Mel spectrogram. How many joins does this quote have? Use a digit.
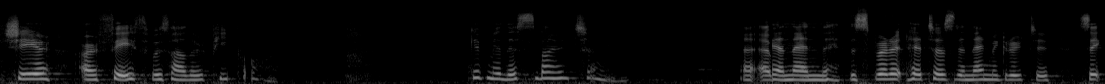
3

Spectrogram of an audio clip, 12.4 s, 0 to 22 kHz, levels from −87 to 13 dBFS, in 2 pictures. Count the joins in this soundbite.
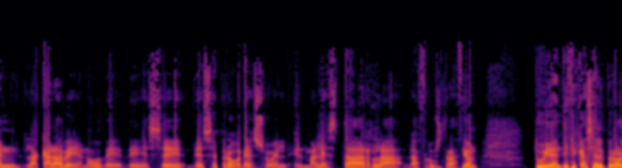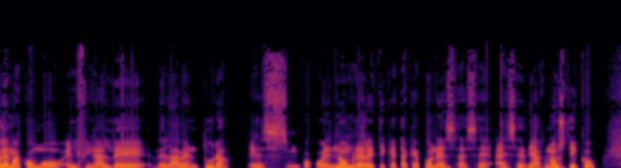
0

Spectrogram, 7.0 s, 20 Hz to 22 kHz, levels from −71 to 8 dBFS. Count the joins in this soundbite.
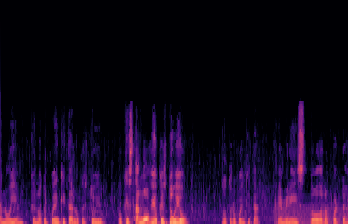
1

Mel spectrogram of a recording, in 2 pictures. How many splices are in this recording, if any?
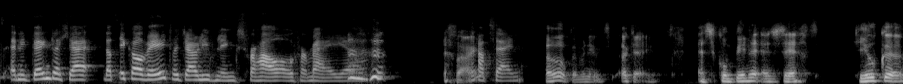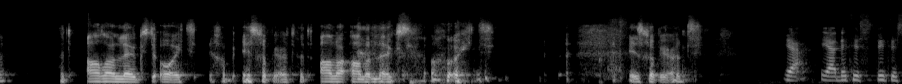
2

